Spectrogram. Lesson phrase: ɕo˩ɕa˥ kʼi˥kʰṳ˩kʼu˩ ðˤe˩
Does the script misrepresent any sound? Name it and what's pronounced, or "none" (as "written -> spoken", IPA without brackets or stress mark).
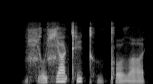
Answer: none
